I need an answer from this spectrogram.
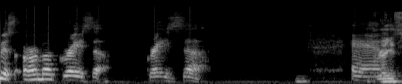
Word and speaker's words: Irma Grese: It's been mispronounced in a lot of documentaries too. Her name is Irma Grese. Grese. And she Greza.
